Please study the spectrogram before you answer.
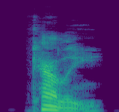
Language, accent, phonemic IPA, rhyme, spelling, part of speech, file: English, Australia, /ˈkæli/, -æli, Cali, proper noun, En-au-Cali.ogg
- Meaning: 1. Nickname for California: a state of the United States 2. A city in western Colombia, southwest of Bogotá 3. A river in Colombia which flows by the city 4. Archaic form of Kali (“Hindu goddess”)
